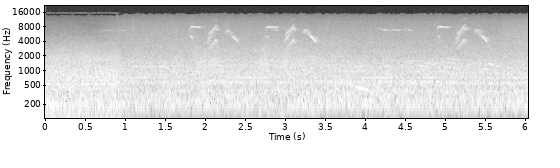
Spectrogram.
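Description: Outdoor ambience with a steady hiss. A low hum cuts out about a second in. Through it a small bird gives three short bouts of high, thin chirps that drop in pitch.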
